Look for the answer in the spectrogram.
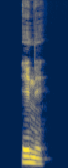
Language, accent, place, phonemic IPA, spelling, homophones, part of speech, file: French, France, Lyon, /e.ne/, henné, aîné, noun, LL-Q150 (fra)-henné.wav
- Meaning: henna (Lawsonia inermis)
